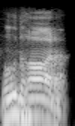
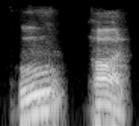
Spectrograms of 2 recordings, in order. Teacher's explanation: পরপর দুটো মহাপ্রাণ ধ্বনি উচ্চারণ করতে যে কেমন বেগ পেতে হয় বুঝছো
